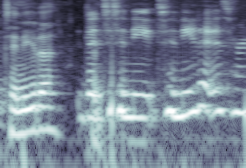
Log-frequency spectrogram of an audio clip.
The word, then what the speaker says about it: Tanita: So basically, Am I saying it right, Tanita? Tanita is her name. We call her Tanita.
